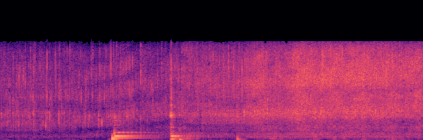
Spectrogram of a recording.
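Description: Ground chilli, garlic and shallot paste with torn kaffir lime leaves sizzling in hot oil in a pan, being fried until fragrant. About a second in, two ringing clanks of a utensil against the pan are heard. The sizzle grows louder in the second half.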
